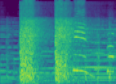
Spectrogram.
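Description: Two loud, sharp gunshots about half a second apart, each bursting in suddenly and ringing out briefly, with faint tonal sounds lingering underneath.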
